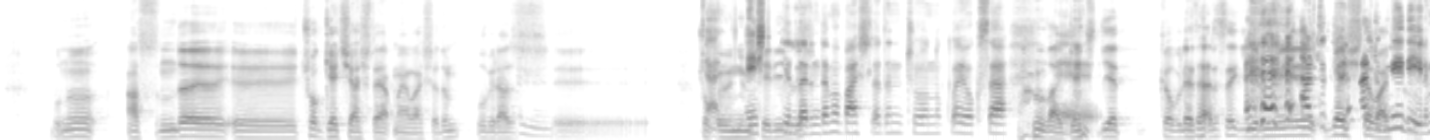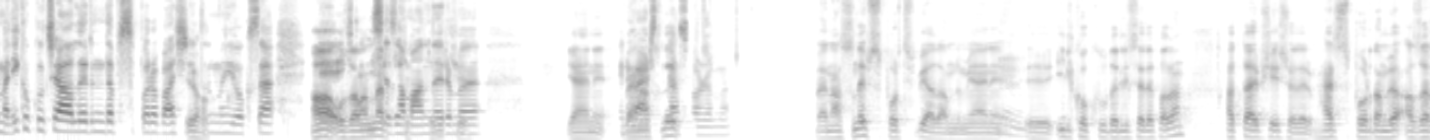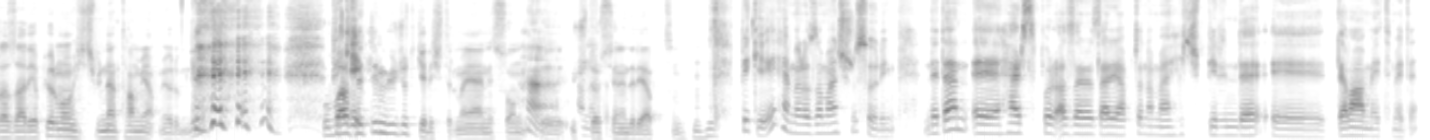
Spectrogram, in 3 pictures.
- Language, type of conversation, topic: Turkish, podcast, Sporu günlük rutinine nasıl dahil ediyorsun?
- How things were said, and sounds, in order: laughing while speaking: "Vallahi"; chuckle; tapping; unintelligible speech; chuckle; other background noise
